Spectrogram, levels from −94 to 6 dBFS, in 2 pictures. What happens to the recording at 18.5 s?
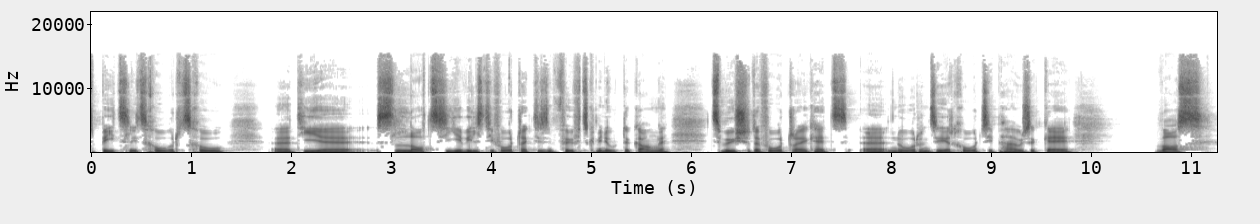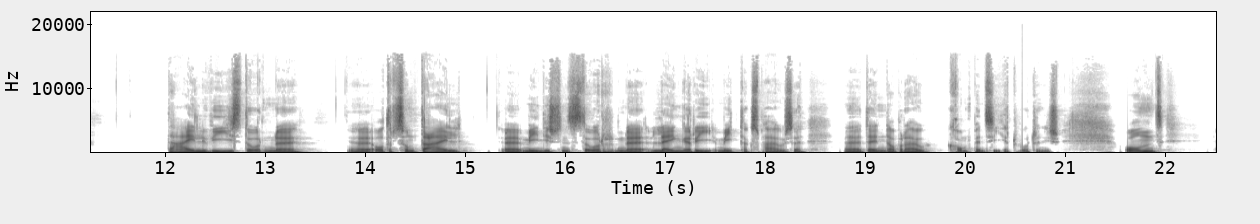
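At 18.5 s the audio carries on intact, with no fault to be heard at that moment.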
